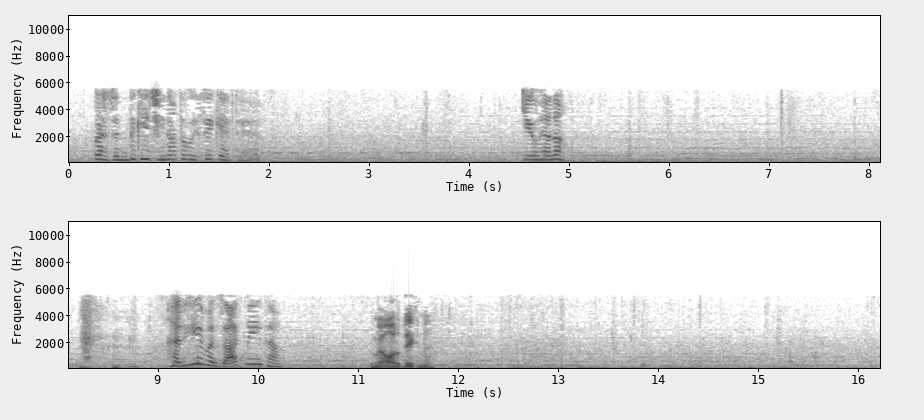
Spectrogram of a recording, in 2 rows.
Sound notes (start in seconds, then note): 8.1 chuckling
